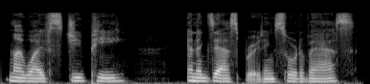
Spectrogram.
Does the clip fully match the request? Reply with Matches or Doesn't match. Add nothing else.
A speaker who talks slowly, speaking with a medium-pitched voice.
Matches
